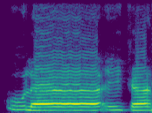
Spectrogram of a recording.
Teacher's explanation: এখানে এই যে মদের হরফের পরে একই শব্দে হামজা আসছে, এজন্য মধ্যে মুত্তাসিল 4 আলিফ টানতে হবে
